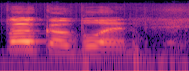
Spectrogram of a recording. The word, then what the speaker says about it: Bokoblin: It doesn't rhyme with goblin!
